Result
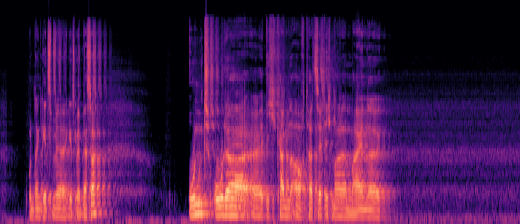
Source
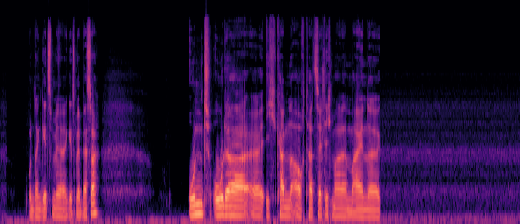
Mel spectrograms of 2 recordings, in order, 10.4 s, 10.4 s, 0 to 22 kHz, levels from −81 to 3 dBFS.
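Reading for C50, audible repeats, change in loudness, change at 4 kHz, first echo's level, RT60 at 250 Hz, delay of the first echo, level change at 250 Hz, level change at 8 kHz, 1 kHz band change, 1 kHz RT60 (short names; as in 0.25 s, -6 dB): none, 4, +4.5 dB, +5.0 dB, -10.0 dB, none, 0.108 s, +4.5 dB, +5.0 dB, +5.0 dB, none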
